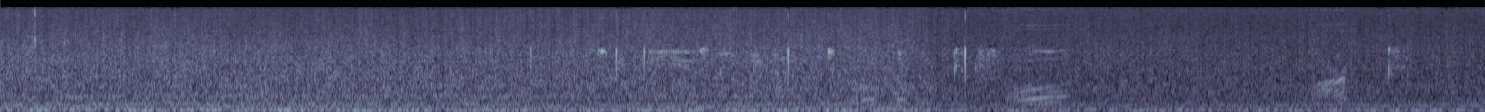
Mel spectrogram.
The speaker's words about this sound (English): Main engine start, ignition, and liftoff of the Atlas V with Maven.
